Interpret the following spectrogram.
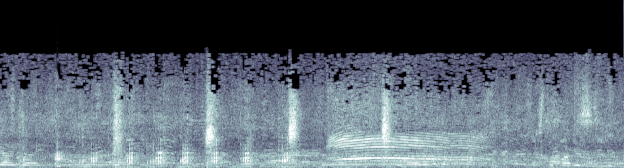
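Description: A farm animal's long drawn-out cry about halfway through, over a crowd's chatter.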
